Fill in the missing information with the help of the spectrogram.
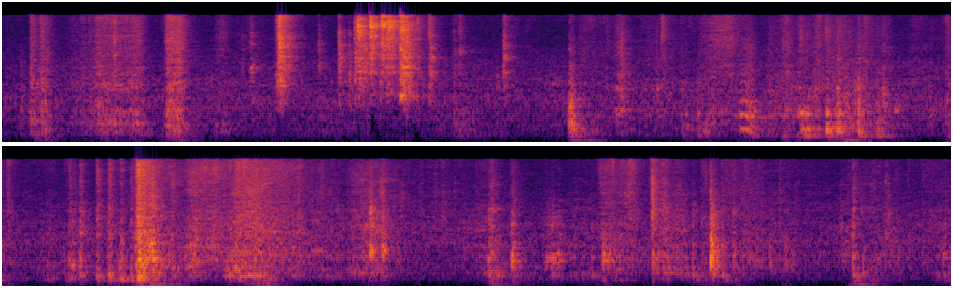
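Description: A cardboard shipping box being opened by hand: a utility knife slicing through the packing tape, then cardboard scraping, knocking and rustling as the box is turned over and its flaps opened. A sharper scraping burst comes about two seconds in.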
